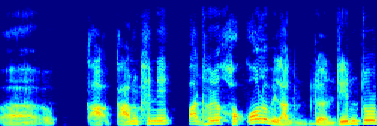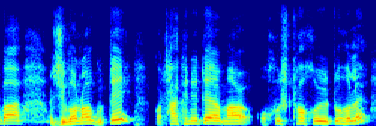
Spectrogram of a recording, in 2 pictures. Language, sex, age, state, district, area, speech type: Assamese, male, 60+, Assam, Majuli, urban, spontaneous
